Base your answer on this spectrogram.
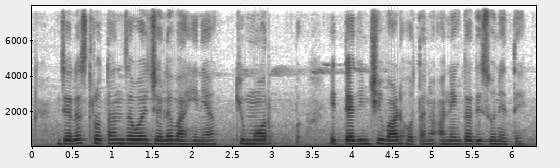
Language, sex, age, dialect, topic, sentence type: Marathi, female, 25-30, Standard Marathi, agriculture, statement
